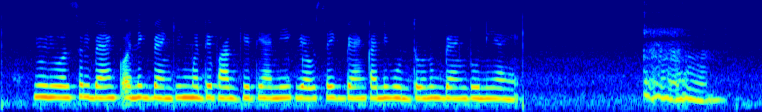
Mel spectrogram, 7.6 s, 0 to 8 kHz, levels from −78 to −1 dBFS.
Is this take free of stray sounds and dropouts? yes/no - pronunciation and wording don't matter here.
no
